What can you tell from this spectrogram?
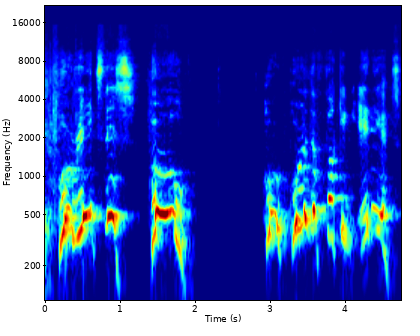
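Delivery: high, loud disbelief; incredulous. Acted. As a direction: demand it, stunned, voice leaping up. Ranting at the fine print.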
